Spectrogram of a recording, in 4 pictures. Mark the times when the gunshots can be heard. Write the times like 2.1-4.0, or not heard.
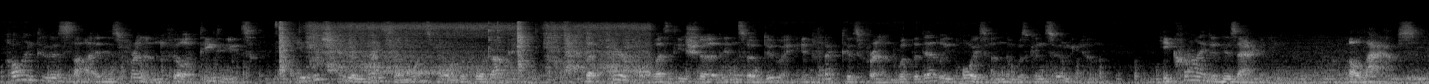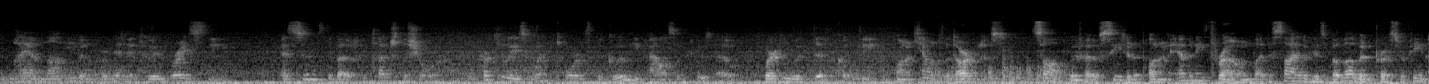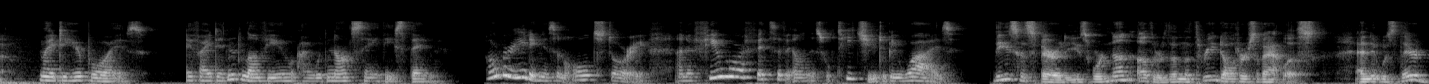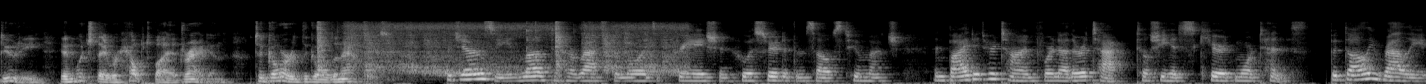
2.8-6.5, 46.0-49.8.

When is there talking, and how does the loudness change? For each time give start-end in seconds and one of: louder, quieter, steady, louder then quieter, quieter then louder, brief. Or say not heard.
0.0-57.0 louder.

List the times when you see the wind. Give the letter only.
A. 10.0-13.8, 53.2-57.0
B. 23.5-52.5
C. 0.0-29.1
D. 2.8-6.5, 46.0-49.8
C.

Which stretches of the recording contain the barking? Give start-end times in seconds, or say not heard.
not heard.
